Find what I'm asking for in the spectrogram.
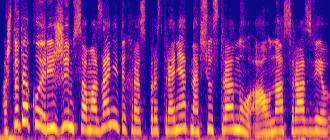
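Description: A woman is speaking. Her pace is moderate. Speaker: radio host. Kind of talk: live radio talk show. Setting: studio.

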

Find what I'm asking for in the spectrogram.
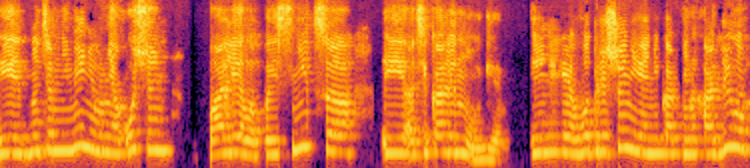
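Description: A woman speaks in a high voice at a moderate pace. Her loudness stays very even, and her pitch varies in an ordinary way. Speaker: vocal and public speaking teacher. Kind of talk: interview.

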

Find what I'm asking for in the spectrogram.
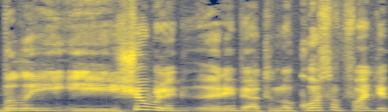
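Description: A man speaks in a fairly high voice with lively intonation. His pace is moderate, and there is noticeable background noise. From Russia, St Petersburg (Leningrad). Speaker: rock guitarist and composer. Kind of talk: interview. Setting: radio studio.

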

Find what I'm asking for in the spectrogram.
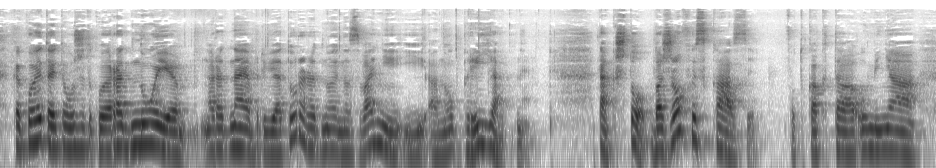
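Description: Animated in tone, a woman speaks at a very deep, low pitch and a moderate pace with ordinary pitch variation. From Urals, Russia (Chelyabinsk region). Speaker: podcast co-host. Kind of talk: casual chat.

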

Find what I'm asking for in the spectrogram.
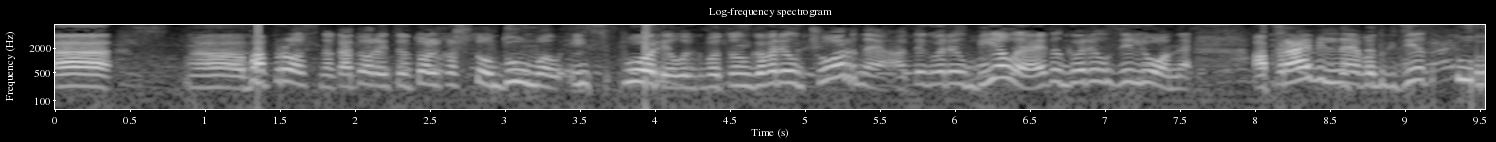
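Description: With a high pitch and ordinary pitch variation, a woman speaks at a moderate pace. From Russia, Moscow. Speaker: entrepreneur and quiz organizer. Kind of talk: casual talk at a live event. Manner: halting, many fillers.

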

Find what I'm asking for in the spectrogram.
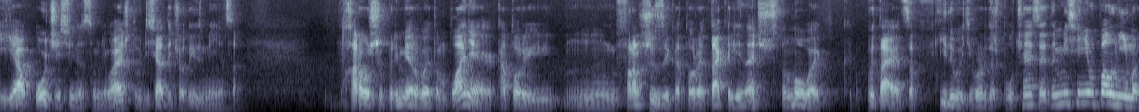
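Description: This man speaks at a very fast pace but leaves long, frequent pauses. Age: 30s. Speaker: podcast host. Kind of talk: casual chat.

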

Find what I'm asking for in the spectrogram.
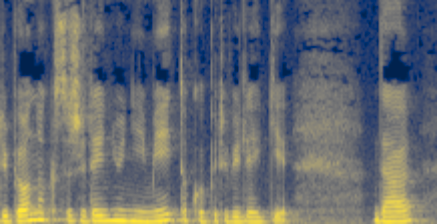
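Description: A woman speaks fairly quickly at a medium pitch, somewhat breathy and dark, mellow in tone. Her intonation stays fairly even. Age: 20s. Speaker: podcast co-host. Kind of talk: casual chat.

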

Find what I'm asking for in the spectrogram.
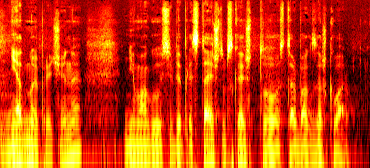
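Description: A man at a fairly low pitch, fairly quick pace and ordinary pitch variation. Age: 40s. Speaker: coffee company executive. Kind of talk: casual interview chat. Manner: measured pace.

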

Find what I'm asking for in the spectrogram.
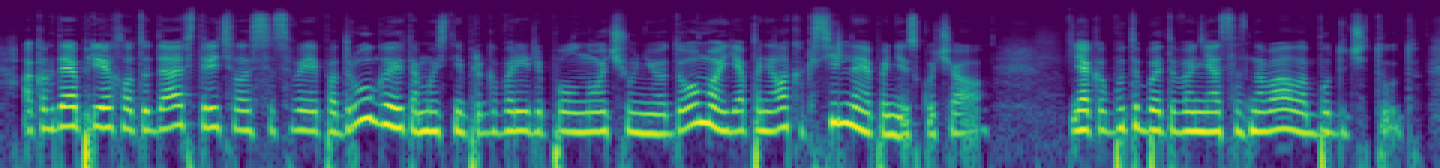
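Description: Very fast pace and fairly even intonation in a dry, close sound with no echo, on a very clean recording with a silent background. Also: woman, medium pitch for a woman. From Russian Far East, Khabarovsk. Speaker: podcast host. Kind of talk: casual chat.

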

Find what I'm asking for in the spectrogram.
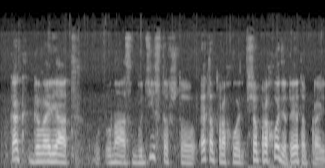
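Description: This man's voice sits at a fairly high pitch. It moves in very wide pitch swings. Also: long, frequent pauses. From Belarus. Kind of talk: casual chat. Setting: Telegram call.

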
